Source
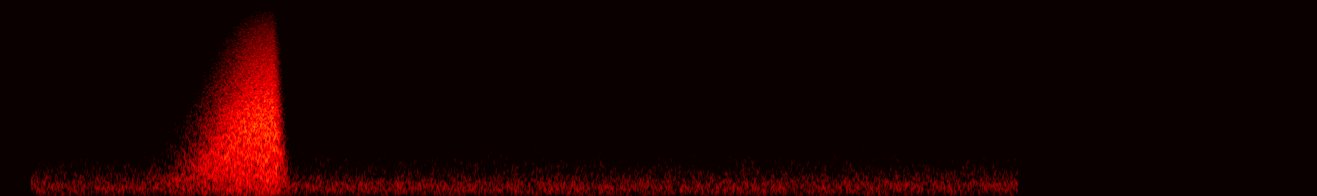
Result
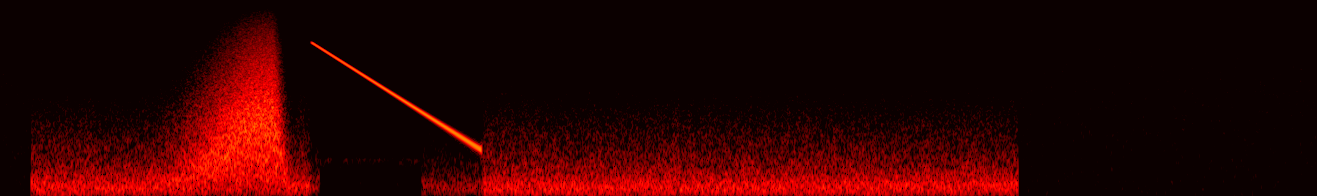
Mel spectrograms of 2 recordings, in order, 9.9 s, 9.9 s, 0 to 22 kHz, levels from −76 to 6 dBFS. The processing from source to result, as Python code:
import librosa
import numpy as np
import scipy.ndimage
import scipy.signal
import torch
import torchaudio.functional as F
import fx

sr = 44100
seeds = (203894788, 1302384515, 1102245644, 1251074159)

y = fx.vowel_filter(x, sr, vowel='a', at=(2.39, 3.16))
y = fx.spec_paint(y, sr, seeds[0], shape='fall', start_s=2.33, length_s=1.28, low_hz=940.0, high_hz=9000.0, level_db=-37.0)
y = fx.env_flatten(y, sr, amount_pct=50)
